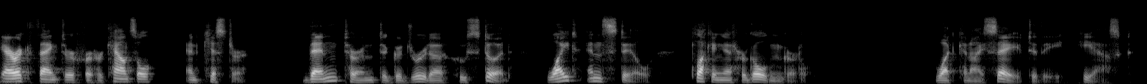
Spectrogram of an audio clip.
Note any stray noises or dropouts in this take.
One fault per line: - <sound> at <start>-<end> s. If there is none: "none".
none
